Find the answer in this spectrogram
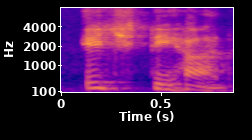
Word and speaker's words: ijtihad: critical thinking in Islam, and I believe it's pronounced ijtihad. Is that correct? Ijtihad.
